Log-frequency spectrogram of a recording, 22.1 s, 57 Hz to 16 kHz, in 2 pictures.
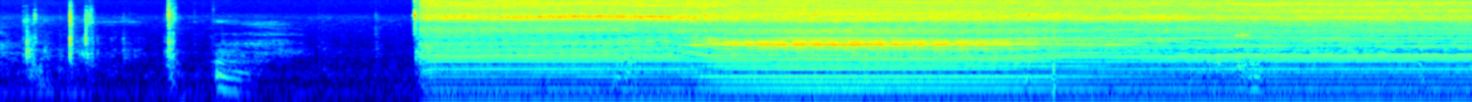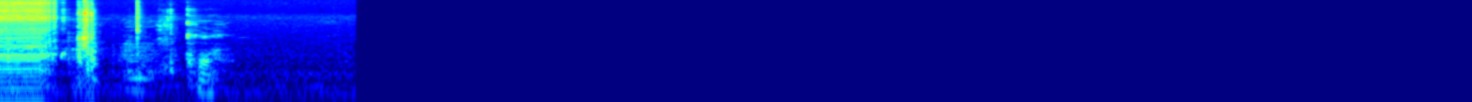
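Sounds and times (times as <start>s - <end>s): air pump motor whine: 3.1s - 11.5s.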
